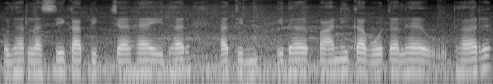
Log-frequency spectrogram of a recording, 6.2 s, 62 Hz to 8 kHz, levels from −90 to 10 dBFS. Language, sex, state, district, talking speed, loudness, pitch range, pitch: Hindi, male, Bihar, West Champaran, 135 wpm, -17 LUFS, 120-125 Hz, 125 Hz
